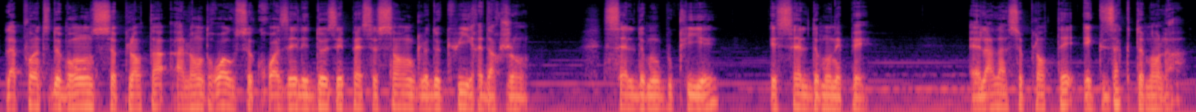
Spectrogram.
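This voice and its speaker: An actor playing a Greek warrior who recounts his fight in a measured, grave way. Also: deep voice, level tone, soft background music. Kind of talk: scripted literary narration.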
